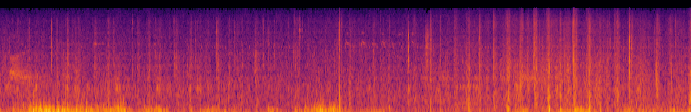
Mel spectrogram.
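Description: Hoofbeats of a horse cantering on a soft arena surface: dull, repeated thuds that come louder in a run about half a second to two seconds in and again around five and eight to nine seconds.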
